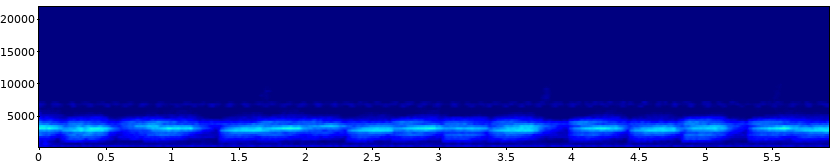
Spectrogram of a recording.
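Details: Loud, nearly continuous frog croaking, bright raspy notes in rapid overlapping bursts from more than one caller, with a faint high-pitched hiss behind.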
